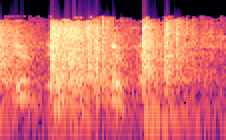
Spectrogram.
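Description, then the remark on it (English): Two heavy metallic blows ring out as an old rusty padlock is smashed in a ghost town, each strike a sharp crash followed by a brief rattling decay, spaced well under a second apart. “Now wait till I smash this old rusty padlock.”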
